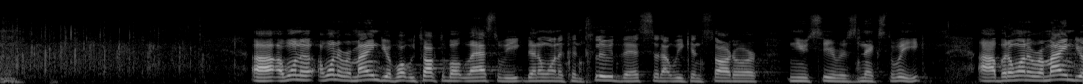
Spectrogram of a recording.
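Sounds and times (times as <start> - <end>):
church congregation applause: 0.0 - 3.0
speech: 2.5 - 10.8.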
